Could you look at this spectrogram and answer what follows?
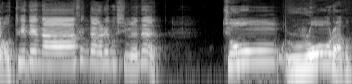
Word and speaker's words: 종로: 중심지가 뭡니까 종로3가 종로5가 종로가 있죠 자 얘 발음이 어떻게 되나 생각을 해보시면은 종로라고 발음이 안 되고 종로라고 발음이 돼요 종로 종로 자 어디가 바뀌었죠이 리을이 니은으로 바뀐 거 보이죠 근데 무엇을 영향을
